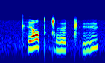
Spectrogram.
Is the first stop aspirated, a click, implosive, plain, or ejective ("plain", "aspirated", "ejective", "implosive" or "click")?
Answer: aspirated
